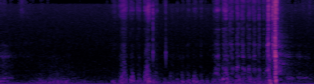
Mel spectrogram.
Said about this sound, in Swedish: Ska byta hitta en gammalt kvitto som du har ritat på. Mitt lilla sushi-kvitto. Vad ska du rita? ska jag bara öva en gång så min autograf låter fint.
